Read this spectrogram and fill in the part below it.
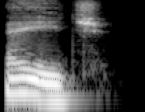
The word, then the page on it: age: British English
